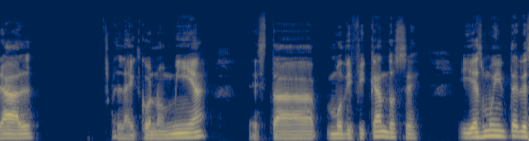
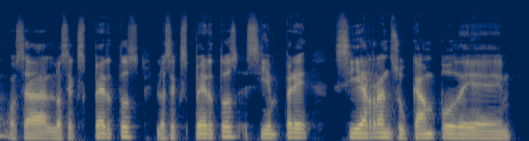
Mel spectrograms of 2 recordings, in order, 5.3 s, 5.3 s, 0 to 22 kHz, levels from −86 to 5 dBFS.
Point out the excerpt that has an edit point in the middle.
second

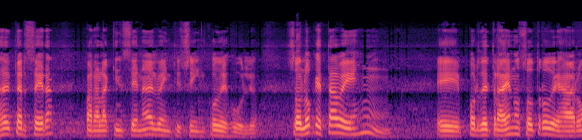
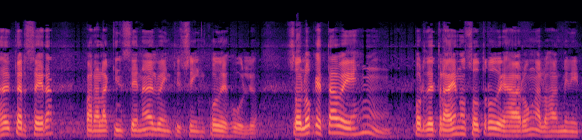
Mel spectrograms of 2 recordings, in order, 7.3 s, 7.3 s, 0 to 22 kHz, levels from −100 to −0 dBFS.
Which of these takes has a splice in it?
second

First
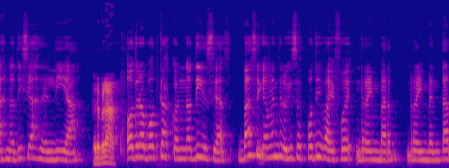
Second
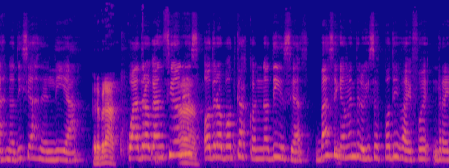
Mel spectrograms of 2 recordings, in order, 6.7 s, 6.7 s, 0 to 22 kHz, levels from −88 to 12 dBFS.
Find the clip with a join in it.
first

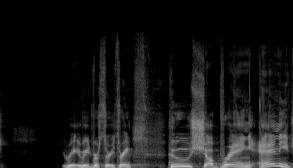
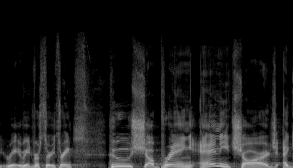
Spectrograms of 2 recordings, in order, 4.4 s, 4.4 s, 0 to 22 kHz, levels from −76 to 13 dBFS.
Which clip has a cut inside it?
first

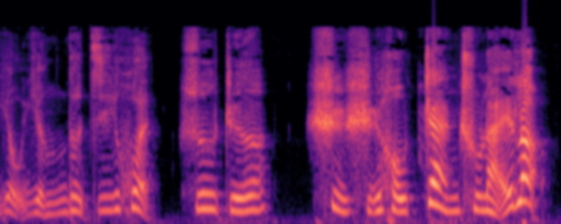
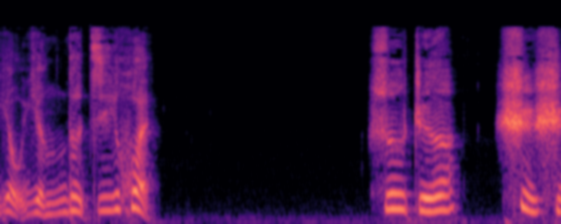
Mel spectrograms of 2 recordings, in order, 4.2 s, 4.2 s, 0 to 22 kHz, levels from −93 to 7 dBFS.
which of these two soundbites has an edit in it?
first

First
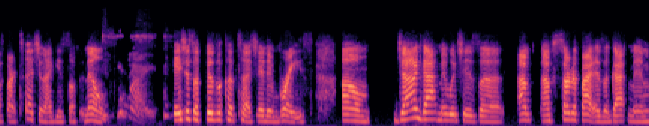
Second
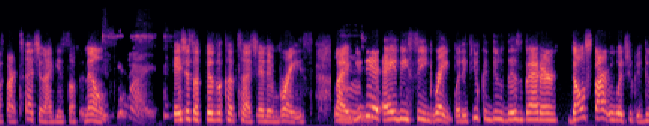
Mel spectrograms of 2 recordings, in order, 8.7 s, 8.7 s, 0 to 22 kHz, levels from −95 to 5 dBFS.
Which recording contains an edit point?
second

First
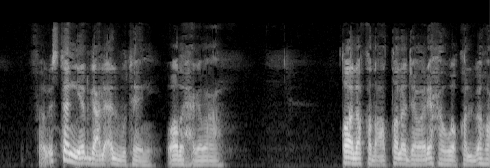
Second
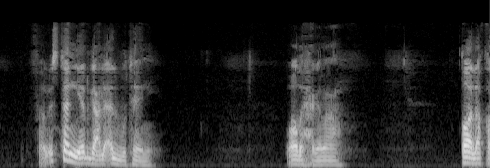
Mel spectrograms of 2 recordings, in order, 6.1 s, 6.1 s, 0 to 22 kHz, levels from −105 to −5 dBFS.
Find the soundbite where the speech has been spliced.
first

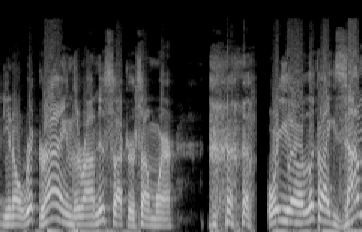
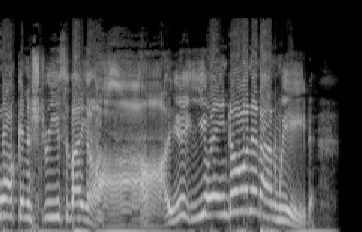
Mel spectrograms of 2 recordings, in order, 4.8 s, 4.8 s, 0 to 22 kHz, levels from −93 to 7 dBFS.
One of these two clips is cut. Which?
first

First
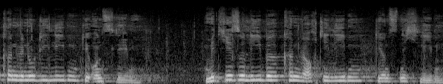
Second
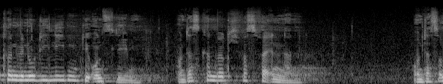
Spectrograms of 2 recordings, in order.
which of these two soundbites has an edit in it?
second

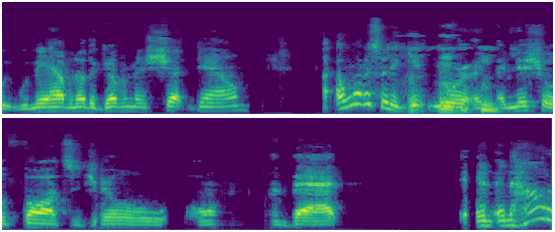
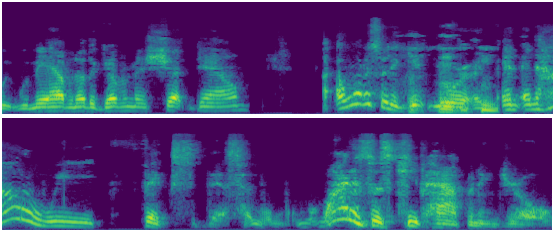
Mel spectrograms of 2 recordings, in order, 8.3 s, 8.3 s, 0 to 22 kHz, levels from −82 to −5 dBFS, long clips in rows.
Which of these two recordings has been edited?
second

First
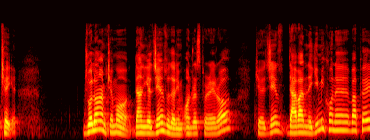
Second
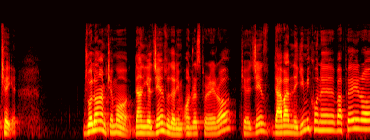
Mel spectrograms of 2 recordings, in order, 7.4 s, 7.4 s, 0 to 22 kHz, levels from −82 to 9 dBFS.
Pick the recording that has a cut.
second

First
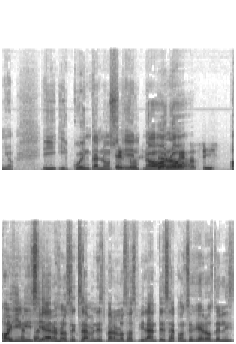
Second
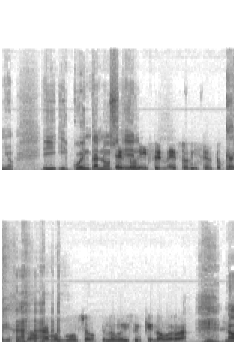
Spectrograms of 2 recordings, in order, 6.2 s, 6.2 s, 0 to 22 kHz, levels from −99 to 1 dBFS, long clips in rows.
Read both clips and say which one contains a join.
first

